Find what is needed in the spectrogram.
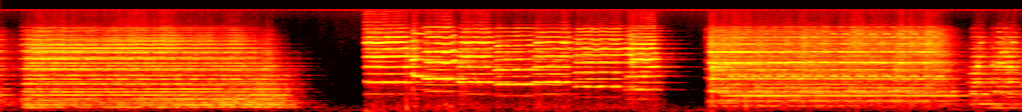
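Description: Orchestral film-opening music. A full held chord fades out about three seconds in. After a short gap comes a lighter melodic passage, then another brief gap, and the full ensemble comes back in loudly for the last three seconds.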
